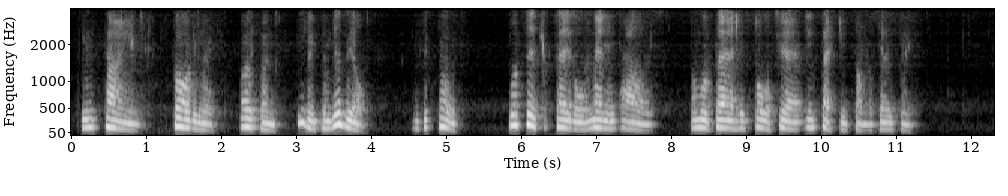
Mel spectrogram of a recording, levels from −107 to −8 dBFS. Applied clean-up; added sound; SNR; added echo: neural mask model DeepFilterNet 3.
